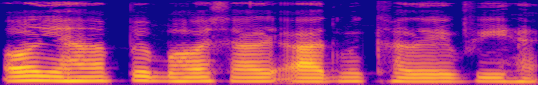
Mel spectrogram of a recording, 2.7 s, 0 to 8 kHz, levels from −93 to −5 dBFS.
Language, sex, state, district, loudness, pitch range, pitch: Hindi, male, Bihar, West Champaran, -19 LUFS, 130-150 Hz, 140 Hz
